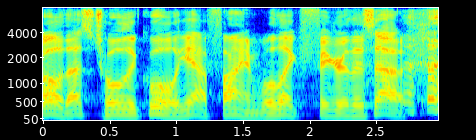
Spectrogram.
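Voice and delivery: faked, forced, breezy calm, brushing it off. Retelling a call about an exploded drone, acting out forced calm. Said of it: "but I was trying to not be stressed".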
